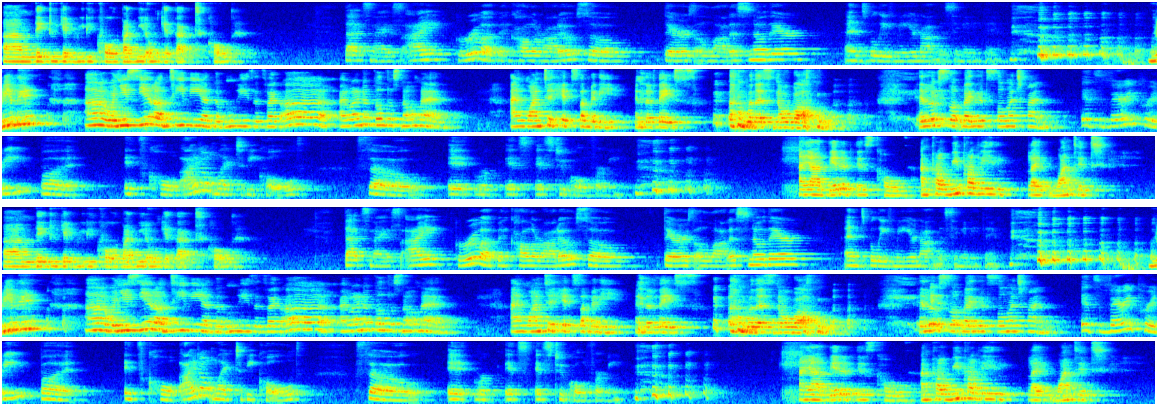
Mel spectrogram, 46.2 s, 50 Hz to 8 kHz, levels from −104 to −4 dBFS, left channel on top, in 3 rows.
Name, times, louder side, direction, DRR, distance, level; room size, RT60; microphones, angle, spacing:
voice 1, 0.0-3.2 15.3-21.3 22.2-24.6 25.1-26.5 27.1-29.4 41.4-42.8 43.0-44.2 44.5-45.5, left 2 dB, 50° left, 1 dB, 0.5 m, -28 dB
voice 2, 4.6-8.3 8.8-10.7 11.2-15.2 23.9-24.0 24.9-25.0 27.2-28.0 29.8-31.8 32.4-34.8 35.5-36.4 36.7-40.2 41.2-41.5, right 3 dB, 85° right, 1 dB, 0.4 m, -37 dB
5.5 x 2.2 x 2.3 m, 0.84 s
head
